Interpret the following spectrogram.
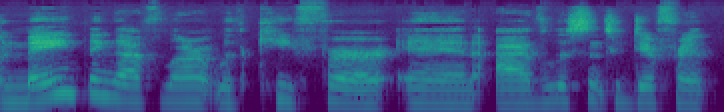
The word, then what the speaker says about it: kefir: And I know that's pronounced a number of different ways, but I pronounce it kefir.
